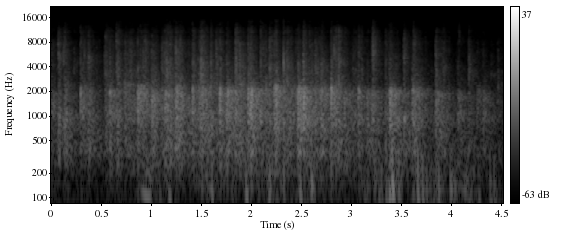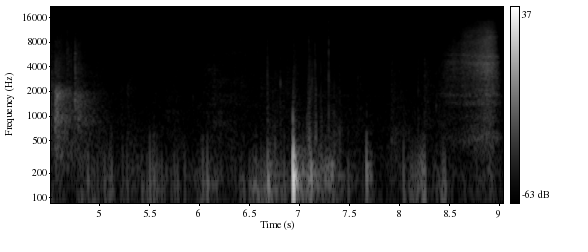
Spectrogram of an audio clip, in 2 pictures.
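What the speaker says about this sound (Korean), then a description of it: "우리 나오실 때 박수로 한번 환영하겠습니다." A church congregation applauds to welcome a speaker, a dense burst of clapping that fades out after about five seconds, followed by near silence with a few soft knocks, shuffles and footsteps.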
